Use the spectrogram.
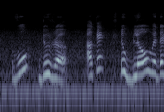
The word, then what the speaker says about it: wuther: Here in yellow box its pronunciation is written Wuther. Wuther.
